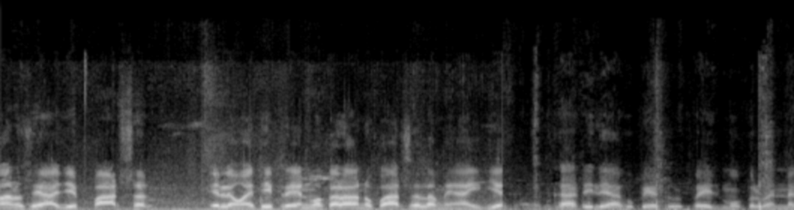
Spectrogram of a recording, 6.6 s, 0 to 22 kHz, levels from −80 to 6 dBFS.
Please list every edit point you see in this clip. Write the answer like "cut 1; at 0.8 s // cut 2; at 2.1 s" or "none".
cut 1; at 4.2 s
